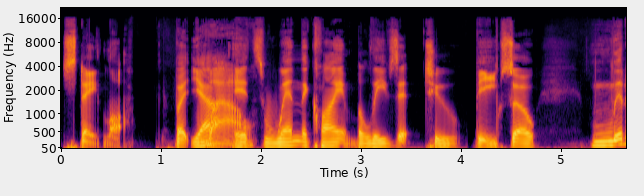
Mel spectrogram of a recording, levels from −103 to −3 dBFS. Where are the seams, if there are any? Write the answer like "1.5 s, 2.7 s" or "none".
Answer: 4.1 s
